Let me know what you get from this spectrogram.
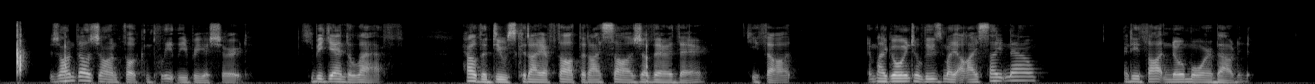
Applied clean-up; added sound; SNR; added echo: neural diffusion model UNIVERSE++.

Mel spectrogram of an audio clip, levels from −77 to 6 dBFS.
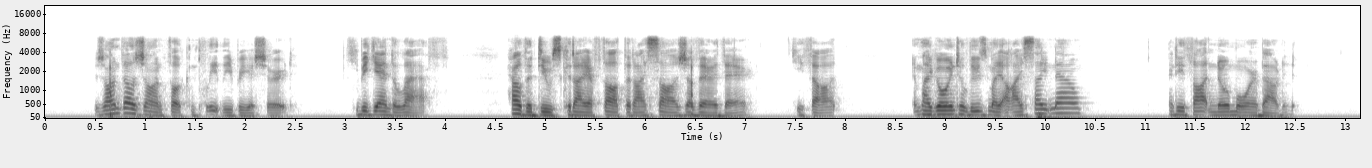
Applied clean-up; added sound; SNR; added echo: none; none; none; none.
